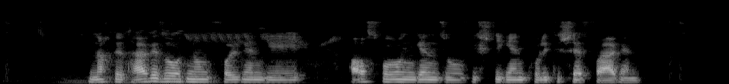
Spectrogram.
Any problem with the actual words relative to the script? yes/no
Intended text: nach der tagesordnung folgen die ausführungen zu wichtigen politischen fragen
no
